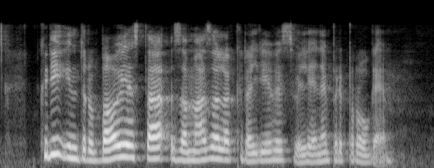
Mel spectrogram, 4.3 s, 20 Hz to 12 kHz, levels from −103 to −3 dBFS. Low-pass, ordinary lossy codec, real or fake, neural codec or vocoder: 7.2 kHz; Opus, 64 kbps; fake; codec, 16 kHz, 16 kbps, FreqCodec, smaller model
